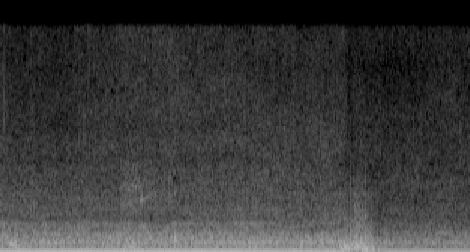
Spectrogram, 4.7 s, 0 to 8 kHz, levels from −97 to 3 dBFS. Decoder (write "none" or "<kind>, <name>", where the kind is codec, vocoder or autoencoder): none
